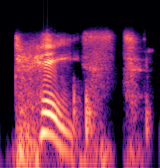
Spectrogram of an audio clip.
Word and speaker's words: taste: So the sound of t at the end, it's a sound exclusive for English. So we need to practice how to say it, right?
